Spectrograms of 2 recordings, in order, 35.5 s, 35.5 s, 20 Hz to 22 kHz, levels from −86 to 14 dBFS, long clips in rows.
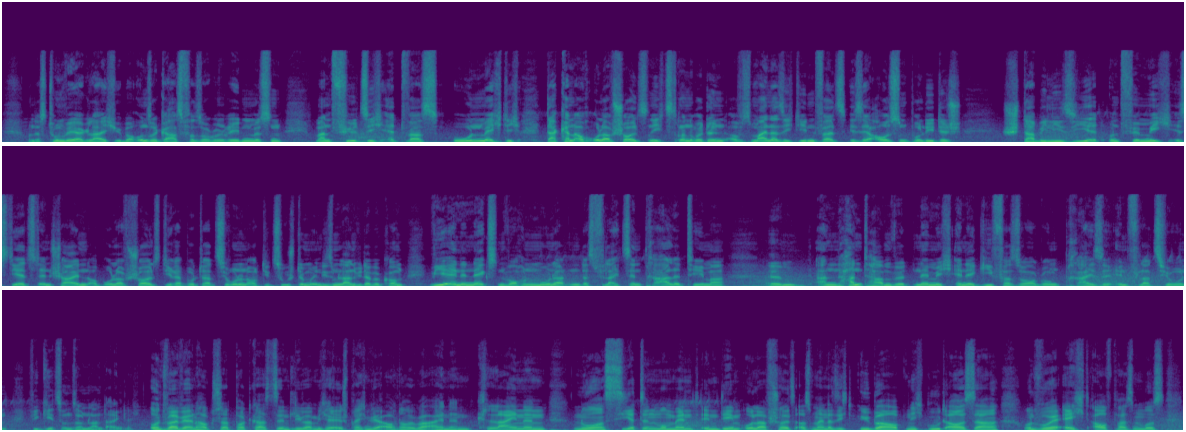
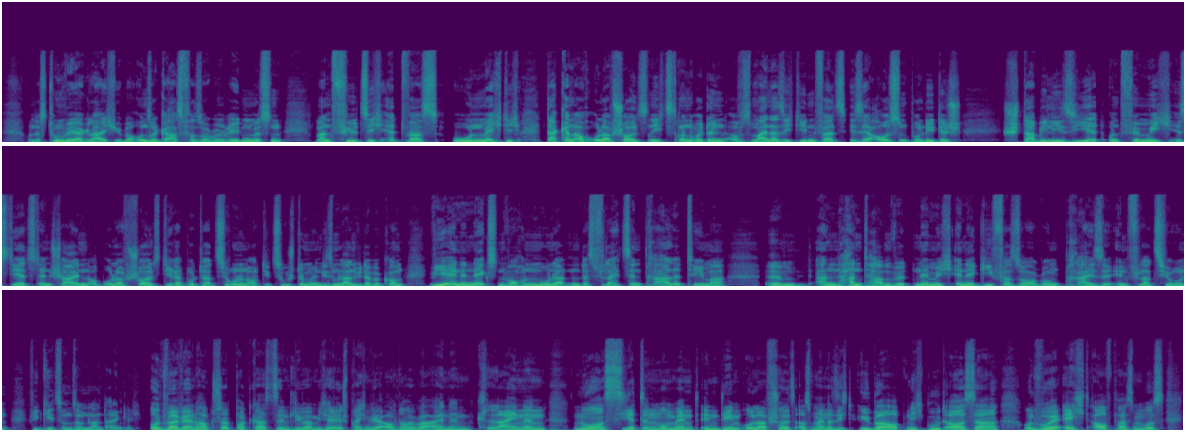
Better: second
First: wind noise on the microphone; occasional gusts; 25 dB below the speech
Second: none

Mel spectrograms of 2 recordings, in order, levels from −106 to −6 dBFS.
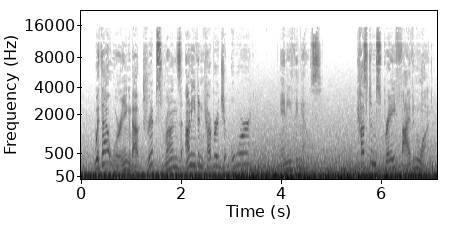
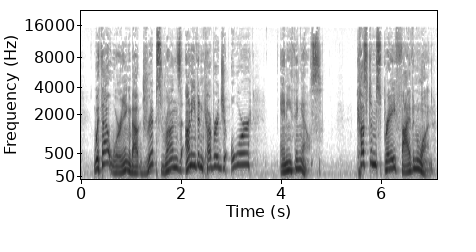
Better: second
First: low rumble; loud; throughout; 5 dB below the speech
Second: none

